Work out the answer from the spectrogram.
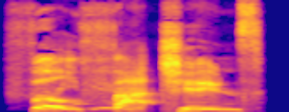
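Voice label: UK female, DJ vocals; Full phat tunes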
